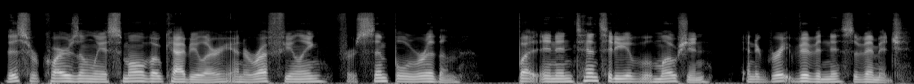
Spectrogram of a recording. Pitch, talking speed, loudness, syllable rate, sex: 125 Hz, 155 wpm, -20 LUFS, 5.2 syllables/s, male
